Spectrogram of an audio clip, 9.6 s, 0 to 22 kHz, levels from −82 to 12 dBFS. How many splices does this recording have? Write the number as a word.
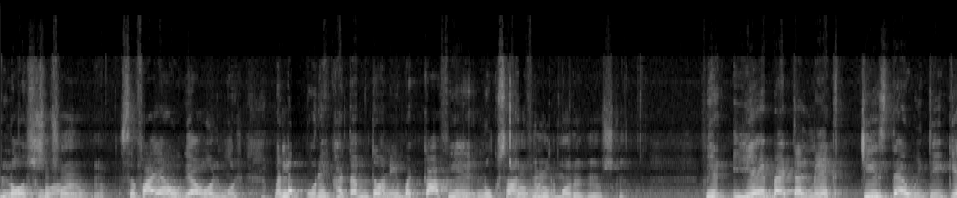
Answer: zero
